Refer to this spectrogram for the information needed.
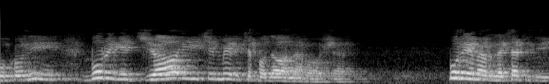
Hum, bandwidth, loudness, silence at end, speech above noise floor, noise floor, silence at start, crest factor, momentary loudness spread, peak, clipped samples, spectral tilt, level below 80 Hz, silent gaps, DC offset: none; 5.4 kHz; -15 LUFS; 0 s; 31 dB; -46 dBFS; 0 s; 16 dB; 12 LU; 0 dBFS; under 0.1%; -11.5 dB/octave; -58 dBFS; none; under 0.1%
